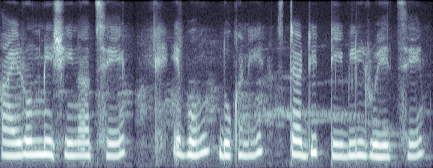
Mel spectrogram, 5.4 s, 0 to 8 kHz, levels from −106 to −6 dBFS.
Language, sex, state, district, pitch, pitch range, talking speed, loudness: Bengali, female, West Bengal, Cooch Behar, 235 Hz, 225-260 Hz, 90 wpm, -14 LUFS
